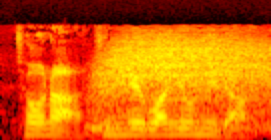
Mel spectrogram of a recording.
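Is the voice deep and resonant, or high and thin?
deep. The voice is deep and resonant. "거꾸로 해보시라고요"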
